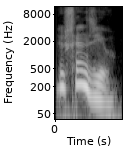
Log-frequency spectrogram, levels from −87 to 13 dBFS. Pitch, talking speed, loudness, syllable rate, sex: 155 Hz, 265 wpm, -14 LUFS, 4.8 syllables/s, male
